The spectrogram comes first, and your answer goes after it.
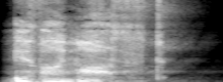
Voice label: Female Banshee Attack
